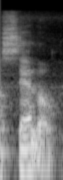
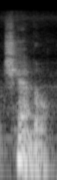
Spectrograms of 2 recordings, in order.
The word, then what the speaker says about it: cello: 提琴 cello, 这单词读作 cello, 前面部分不能读作 cello, 只能读作 cello。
